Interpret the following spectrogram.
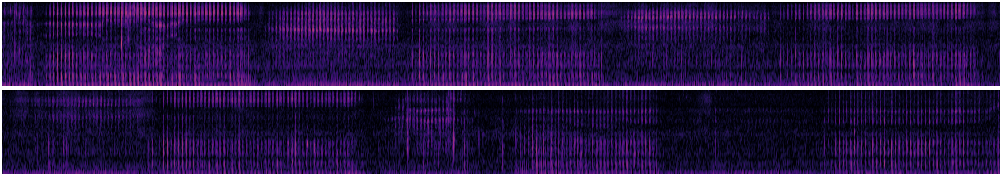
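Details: Indoor cat drifting to sleep near an open sunny window, purring in regular low rumbling cycles, each burst about two seconds long with faint pauses for breath between.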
